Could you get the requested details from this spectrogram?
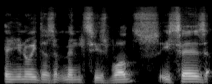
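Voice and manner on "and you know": ordinary delivery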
